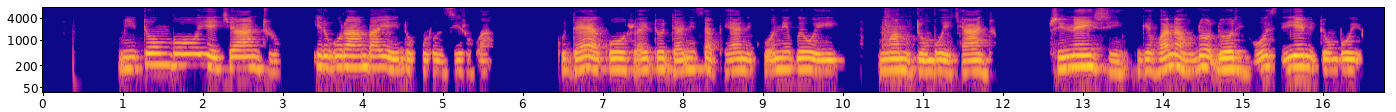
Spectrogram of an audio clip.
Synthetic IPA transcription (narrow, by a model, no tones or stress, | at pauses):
mito̞mbo̞je̞t͡ʃantʰu | iɾikuɾambaje̞indo̞kurud͡zirwa | kudʱajako̞ʐa̰ito̞dʱanisapʰeanikuo̰ne̞kwewei | mwamuto̞mbo̞we̞t͡ʃaːntʰu̥ | ʐ̥ine̞iʐiŋɡe̞ɦwanaɦuɗo̞ɗo̞ɾiɦozije̞mito̞mbo̞ijo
